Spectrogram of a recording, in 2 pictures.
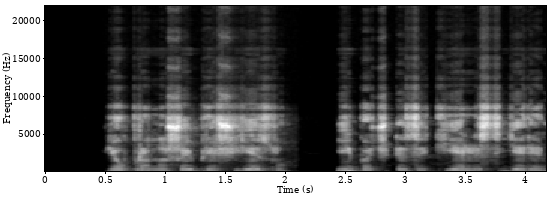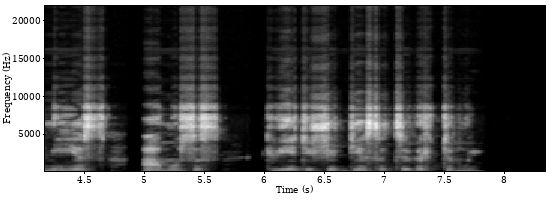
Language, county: Lithuanian, Alytus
